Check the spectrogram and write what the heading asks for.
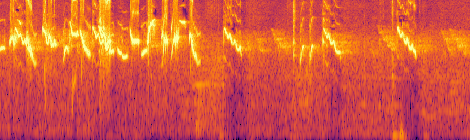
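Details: Lombok yellow white-eye (kecial kuning) song used as tutor audio for training sluggish caged birds to sing persistently: rapid, high, sweet chirping twitters in quick bursts for two seconds, then scattered short notes with pauses.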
